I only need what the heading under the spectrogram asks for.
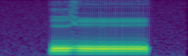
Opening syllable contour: low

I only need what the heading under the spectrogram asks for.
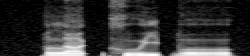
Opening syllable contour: low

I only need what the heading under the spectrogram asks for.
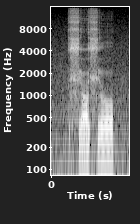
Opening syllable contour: low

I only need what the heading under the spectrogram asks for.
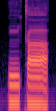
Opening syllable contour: low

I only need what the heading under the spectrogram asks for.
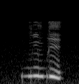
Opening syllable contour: high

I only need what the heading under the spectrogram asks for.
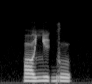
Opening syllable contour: low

